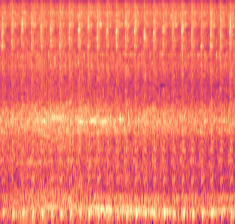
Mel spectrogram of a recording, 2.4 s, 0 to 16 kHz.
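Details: Raider 150 single with a loose-compression complaint, after engine rebuild and rejetting: even, quick low putter holding steady with no knock or tapping on top; runs smooth and quiet, normal idle.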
